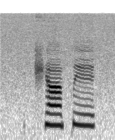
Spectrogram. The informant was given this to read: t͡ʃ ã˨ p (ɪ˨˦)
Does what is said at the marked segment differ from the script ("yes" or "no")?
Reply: yes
